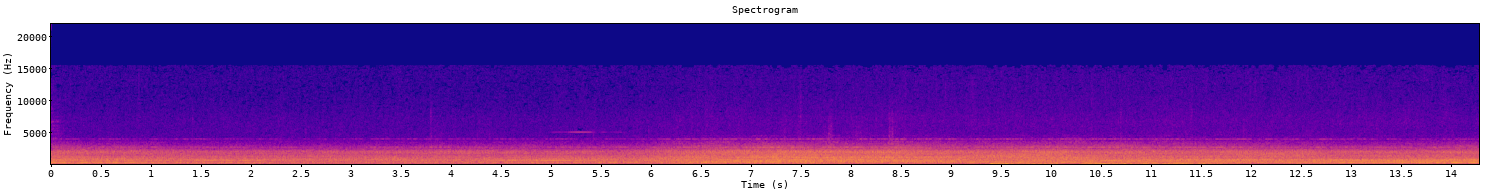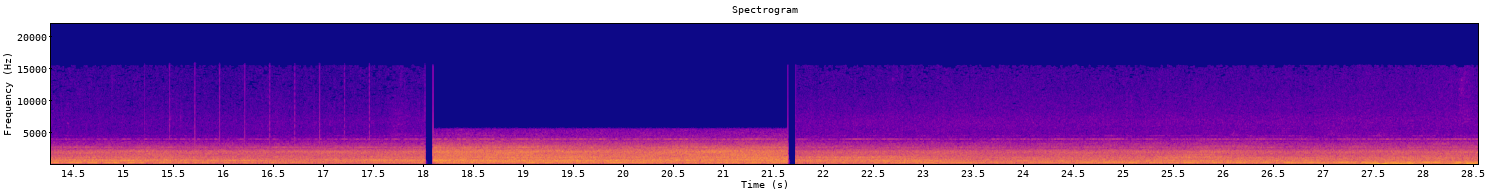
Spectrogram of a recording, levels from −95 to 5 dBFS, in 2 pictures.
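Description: From 15.21 to 17.46 s there are periodic USB or driver dropouts: every 0.25 s a tiny slice of audio, around a millisecond, is lost and replaced by silence, giving roughly ten evenly spaced ticks. The strict regular spacing, and the fact that the ticks sound only while there is signal, set this apart from random clicks caused by packet loss or a bad cable, which fall at irregular moments.

At 18.02 s an 80 ms gap of silence is followed by audio that sounds duller and boxier, with nothing above 5.5 kHz. The level shifts by about 5 dB and a new background noise sits about 35 dB below the signal. This continues until 21.72 s. The likely cause is an input switched to a poorer device. A simple low-pass filter would not bring a silent gap, a level jump or a different noise floor all at the same moment.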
